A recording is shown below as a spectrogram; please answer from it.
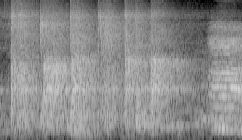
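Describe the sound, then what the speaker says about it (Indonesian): Classroom applause during a microteaching lesson, a burst of several quick claps from a group of students, steady and close, fading slightly near the end. "Kita berikan aplaus kepada Ade Yus."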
